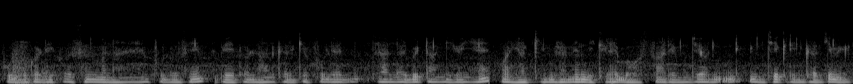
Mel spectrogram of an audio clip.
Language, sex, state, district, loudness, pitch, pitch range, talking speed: Hindi, male, Maharashtra, Nagpur, -35 LUFS, 110 Hz, 105-115 Hz, 170 wpm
